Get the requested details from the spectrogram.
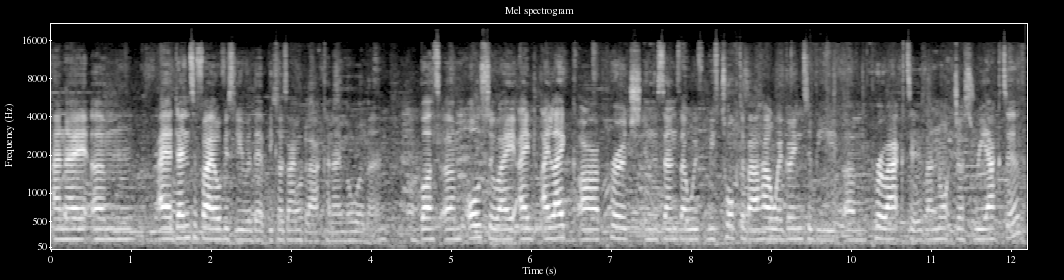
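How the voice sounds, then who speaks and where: A woman's voice: fairly low pitch, little pitch movement, moderate pace, crowd noise. A young woman from Nigeria, a student, answering interview questions in a hesitant way, full of fillers and restarts. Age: young adult.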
